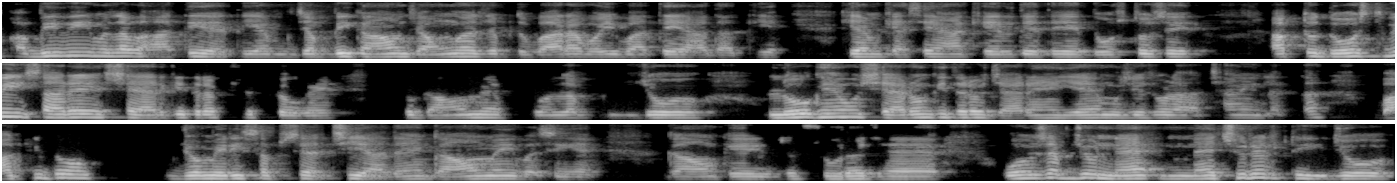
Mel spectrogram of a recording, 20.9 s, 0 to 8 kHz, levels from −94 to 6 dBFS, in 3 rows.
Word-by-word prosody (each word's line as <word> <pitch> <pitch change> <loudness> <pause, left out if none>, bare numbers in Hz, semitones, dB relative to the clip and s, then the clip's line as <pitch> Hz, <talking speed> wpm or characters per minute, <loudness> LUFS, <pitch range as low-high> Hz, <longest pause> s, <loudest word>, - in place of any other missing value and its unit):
अभी 175 +5 +2
भी 195 0 +1
मतलब 175 -2 +2
आती 135 +5 0
रहती 145 0 -4
है, 145 - -1
अब 140 -1 -12
जब 145 -1 -4
भी 165 - +8
गाँव 150 +2 +3
जाऊँगा 150 +4 +2
जब 150 - -7
दोबारा 135 +1 0
वही 140 +1 -1
बातें 130 +1 -1
याद 125 -2 -4
आती 120 +2 -11
है। 125 - -9 0.3
कि 155 - +4
हम 145 -2 +1
कैसे 155 - -2
यहाँ 140 -1 -3
खेलते 140 +1 -1
थे 140 -1 +1
दोस्तों 135 +3 -1
से 150 - +2 0.4
अब 150 0 +3
तो 175 - +4
दोस्त 170 +1 +4
भी 205 -2 +6
सारे 170 -1 +4
शहर 155 -4 +1
की - - +4
तरफ 155 0 +1
शिफ्ट 160 -2 -6
हो 135 - -3
गए, 130 0 -6
तो 130 +3 -11
गाँव 140 0 -4
में 155 - +1
अब 150 - -5
तो 150 -1 -10
मतलब 145 0 -5 0.3
जो 150 - +4 0.5
लोग 170 +3 +6
हैं 180 - +3
वो 185 0 +1
शहरों 155 +3 +3
की 170 0 -1
तरफ 160 0 +5
जा 125 - -3
रहे 140 +1 -4
हैं, 140 - -4
यह 145 +2 0
मुझे 145 0 -1
थोड़ा 145 -1 -2
अच्छा 135 +2 -10
नहीं 145 -1 -9
लगता। 160 - -11 0.3
बाकी 190 - 0
तो 185 0 0 0.4
जो 155 - +7
मेरी 160 0 +6
सबसे 160 0 -1
अच्छी 160 +1 +2
यादें 130 0 -2
हैं 145 0 -5
गाँव 130 +2 0
में 150 0 +2
ही 150 - +2
बसी 135 - -5
है, 125 - -7 0.4
गाँव 130 0 -2
के 135 - 0 0.2
जो 140 - -6
सूरज 140 0 -1
हैं, 130 0 0 0.4
वो 170 +2 +4
जब 195 0 +1
जो 195 - +3
ने 155 -2 +5 0.3
नेचुरलटी 170 +1 +1
जो 150 - +5
150 Hz, 240 wpm, -24 LUFS, 140-160 Hz, 0.5 s, भी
